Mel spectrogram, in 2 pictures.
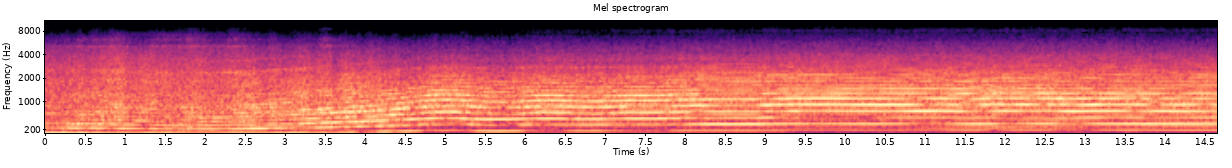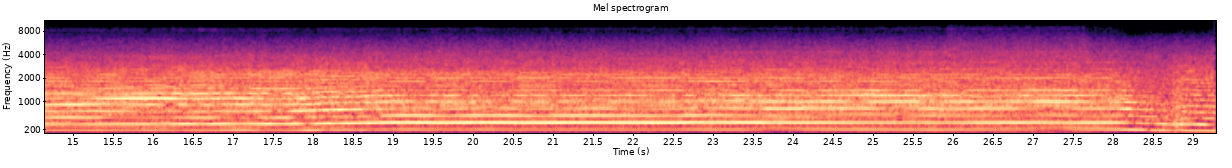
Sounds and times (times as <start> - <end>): Race car, auto racing: 0.0 - 29.2.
